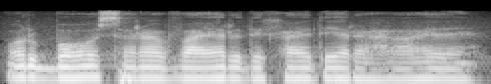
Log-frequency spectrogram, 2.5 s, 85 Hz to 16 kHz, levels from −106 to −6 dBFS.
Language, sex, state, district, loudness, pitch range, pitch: Hindi, male, Arunachal Pradesh, Papum Pare, -17 LUFS, 115-125 Hz, 120 Hz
